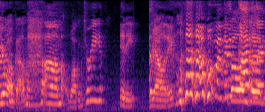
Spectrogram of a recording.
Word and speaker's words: REAL-ity: Reality. We've got to learn how to say that much better. No, it's reality, but it's spelled real-itty because we're funny.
